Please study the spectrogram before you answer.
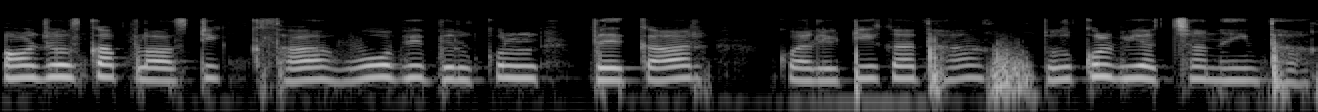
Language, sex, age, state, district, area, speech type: Urdu, female, 60+, Uttar Pradesh, Lucknow, rural, spontaneous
